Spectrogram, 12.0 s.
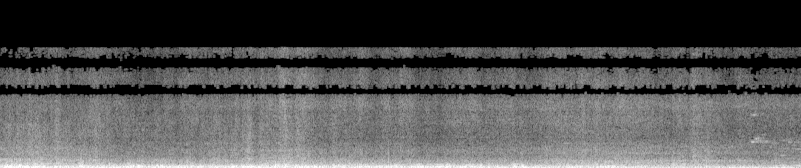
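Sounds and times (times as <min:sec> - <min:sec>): train passing with low rumble: 0:00.0 - 0:12.0.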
